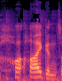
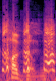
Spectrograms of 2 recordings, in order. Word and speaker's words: Hudgens: How do you say Hudgens? – Hudgens. You say it like that, you say Hudgens.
